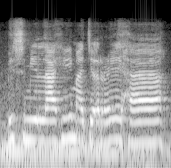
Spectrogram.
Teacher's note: Imalah yaitu fathah dibaca pertengahan antara fathah dan kasroh, bunyinya Bismillahi majreha, yang terdapat di surat Hud ayat 41.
